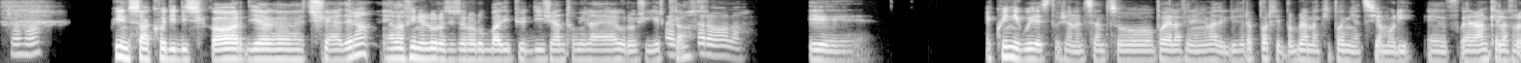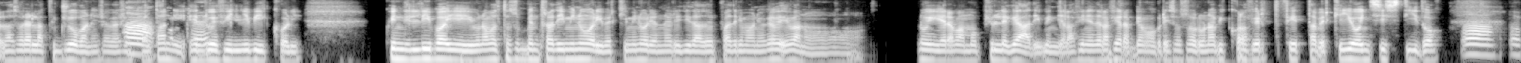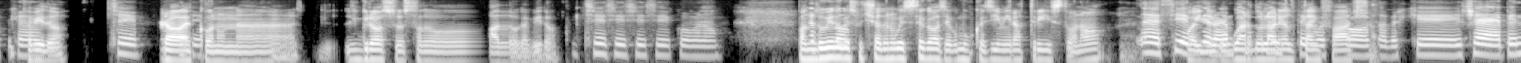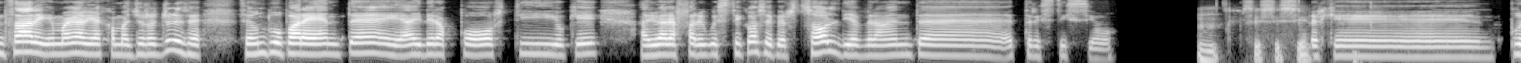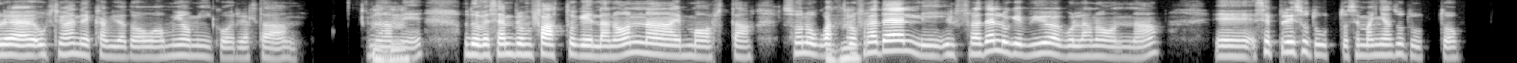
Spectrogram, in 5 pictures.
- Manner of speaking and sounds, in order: tapping; unintelligible speech; other background noise; "cioè" said as "ceh"; "pensare" said as "penzare"; "sempre" said as "sembre"
- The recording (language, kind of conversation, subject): Italian, unstructured, Qual è la cosa più triste che il denaro ti abbia mai causato?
